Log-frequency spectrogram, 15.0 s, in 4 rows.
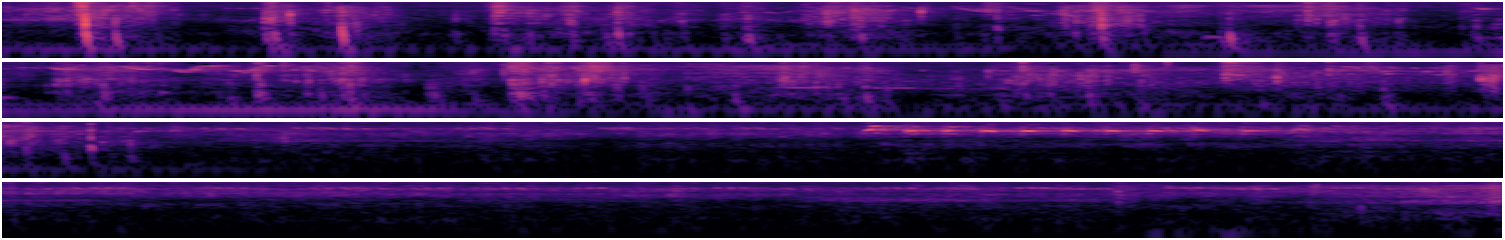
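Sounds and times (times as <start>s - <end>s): footsteps on dirt trail: 0.0s - 8.4s.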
